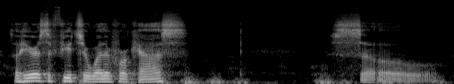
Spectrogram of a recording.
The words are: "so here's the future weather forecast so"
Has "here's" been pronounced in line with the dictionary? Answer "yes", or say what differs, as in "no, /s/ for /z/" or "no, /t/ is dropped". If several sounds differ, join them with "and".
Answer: yes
